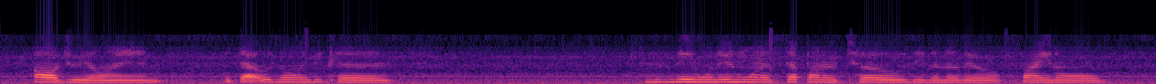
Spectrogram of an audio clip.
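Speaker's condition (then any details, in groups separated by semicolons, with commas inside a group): No condition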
